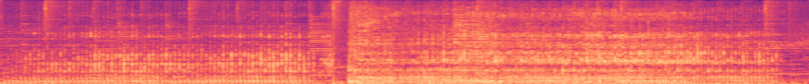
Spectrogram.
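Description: Big cat growling, a long rough growl that breaks off about three and a half seconds in, followed by a second, louder growl.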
